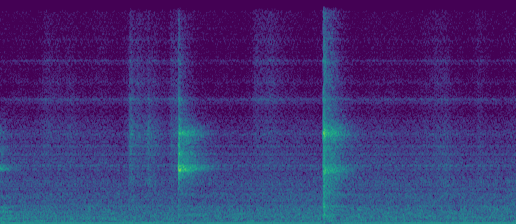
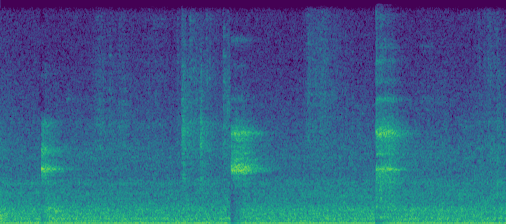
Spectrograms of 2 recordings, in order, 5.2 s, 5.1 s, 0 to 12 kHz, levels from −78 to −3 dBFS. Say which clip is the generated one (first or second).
first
